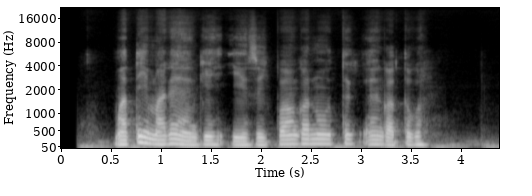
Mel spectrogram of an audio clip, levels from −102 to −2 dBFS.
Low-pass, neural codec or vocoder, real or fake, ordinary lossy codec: none; codec, 44.1 kHz, 7.8 kbps, Pupu-Codec; fake; none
